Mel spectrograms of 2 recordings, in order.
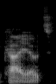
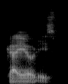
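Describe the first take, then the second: First: It is said with a Midwestern pronunciation. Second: It is said with a non-Midwestern pronunciation.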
